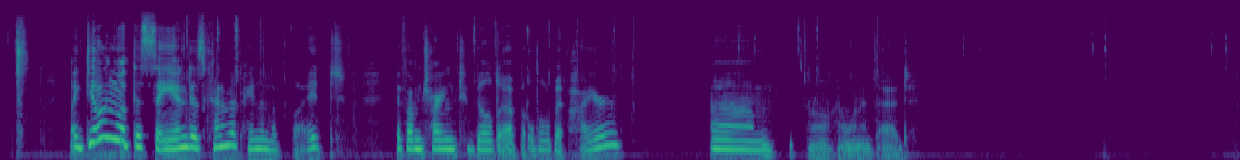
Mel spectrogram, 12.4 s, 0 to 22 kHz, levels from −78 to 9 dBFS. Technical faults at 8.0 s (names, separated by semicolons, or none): none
